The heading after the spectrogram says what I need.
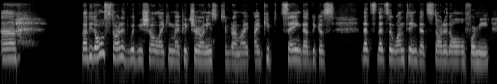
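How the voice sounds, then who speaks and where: The recording is dry and close, with no echo. A woman with a Polish accent speaks at a moderate pace with fairly even intonation. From Poland. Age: 40s. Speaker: fitness coach. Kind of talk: testimony. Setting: video call.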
